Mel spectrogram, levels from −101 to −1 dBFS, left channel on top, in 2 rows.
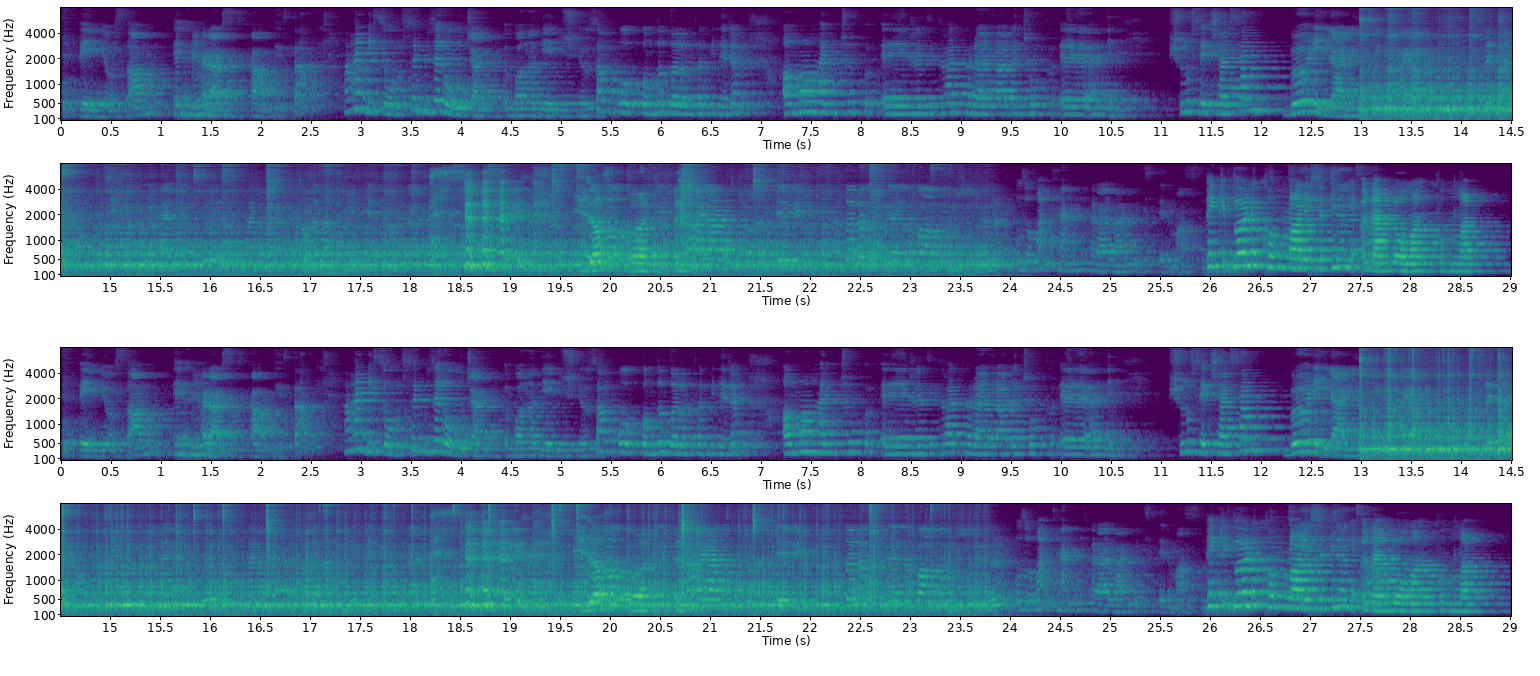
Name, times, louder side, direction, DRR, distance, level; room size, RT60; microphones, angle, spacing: voice 1, 0.0-10.5 11.1-26.2 26.8-27.7, right 2 dB, 5° right, -3 dB, 1.1 m, -46 dB
voice 2, 1.1-1.5 16.9-17.3 18.2-19.0 19.2-19.4 19.7-19.9 20.2-20.8 26.0-26.9 27.2-28.6, left 1 dB, 30° left, 3 dB, 0.8 m, -36 dB
Water tap faucet / Sink (filling or washing) / Drip, 13.0-23.8, right 3 dB, 40° right, 0.6 m, -38 dB
7.3 x 4.2 x 4.9 m, 1.2 s
head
